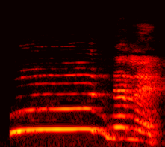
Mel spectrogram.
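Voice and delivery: high loud "Ooh, Nelly"; whooping exclamation. Real, not acted. Coach cheering as the last hold ends, high and loud. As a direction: shout it out with relief. Relief after final hold.

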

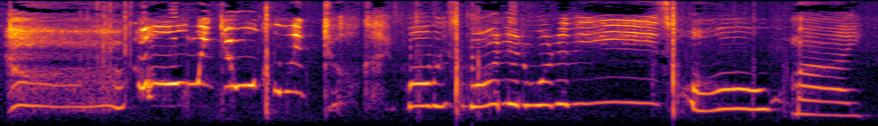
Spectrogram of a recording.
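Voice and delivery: very high, loud squeal of joy; overwhelmed excitement. Real, not acted. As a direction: squeal as if a wish just came true. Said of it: "so excited".

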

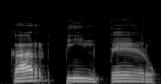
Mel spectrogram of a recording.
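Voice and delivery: "carpintero" slowly as car, pin, te, ro; split into syllables. Shown as a demonstration. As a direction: count out carpintero in four pieces. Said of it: "cuatro sílabas".

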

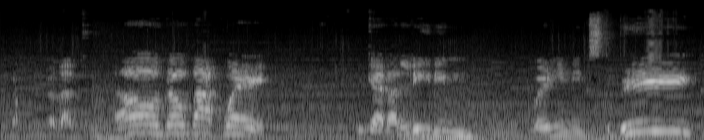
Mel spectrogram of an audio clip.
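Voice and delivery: ordinary talk

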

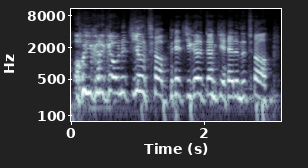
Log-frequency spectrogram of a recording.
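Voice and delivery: high, loud taunting yell; gloating shout. Real, not acted. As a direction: crow it at him. Gloating at friend's forfeit.

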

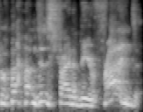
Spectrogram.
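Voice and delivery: high, loud, slow whine of a wounded friend; mock hurt helper. Helper rebuffed after a car crash, hammed-up high whine. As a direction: play the snubbed nice guy, hammed-up.

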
